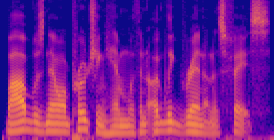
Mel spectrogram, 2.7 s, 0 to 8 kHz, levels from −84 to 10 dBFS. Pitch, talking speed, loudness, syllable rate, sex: 120 Hz, 265 wpm, -20 LUFS, 5.7 syllables/s, male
